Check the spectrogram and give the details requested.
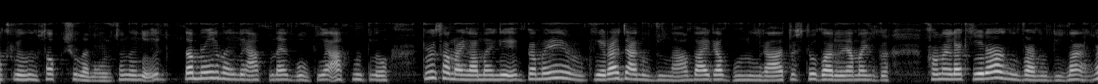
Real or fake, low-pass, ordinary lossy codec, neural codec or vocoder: fake; 7.2 kHz; none; autoencoder, 22.05 kHz, a latent of 192 numbers a frame, VITS, trained on one speaker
